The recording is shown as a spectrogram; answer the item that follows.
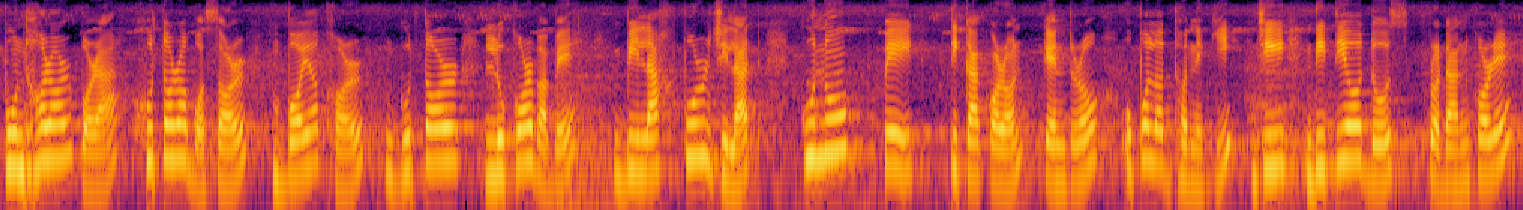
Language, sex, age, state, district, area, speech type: Assamese, female, 18-30, Assam, Sonitpur, rural, read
